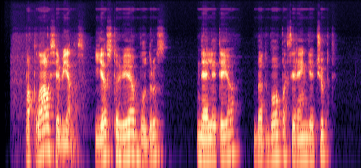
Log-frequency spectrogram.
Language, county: Lithuanian, Šiauliai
